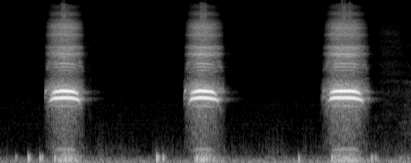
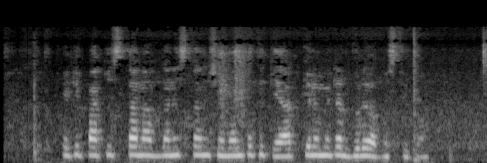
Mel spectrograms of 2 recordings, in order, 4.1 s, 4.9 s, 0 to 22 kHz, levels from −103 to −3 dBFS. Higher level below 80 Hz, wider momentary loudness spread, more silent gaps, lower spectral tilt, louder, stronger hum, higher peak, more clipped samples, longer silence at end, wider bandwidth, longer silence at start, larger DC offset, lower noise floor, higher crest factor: first, -46 dBFS vs -64 dBFS; second, 8 LU vs 13 LU; neither; second, -1 dB/octave vs -6.5 dB/octave; first, -9 LUFS vs -32 LUFS; neither; first, 0 dBFS vs -18 dBFS; neither; first, 0.5 s vs 0 s; first, 16 kHz vs 11 kHz; first, 0.5 s vs 0.35 s; neither; about the same, -57 dBFS vs -55 dBFS; about the same, 14 dB vs 16 dB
